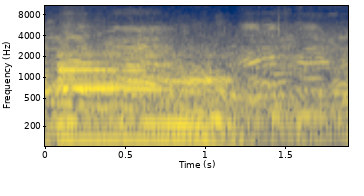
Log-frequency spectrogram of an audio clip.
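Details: Improved-breed dairy cow at Ambari Haat cattle market, Dinajpur, among calves on 16/11/25: a long, low, harmonic moo slides slowly downward over about a second, with market talk around it.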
